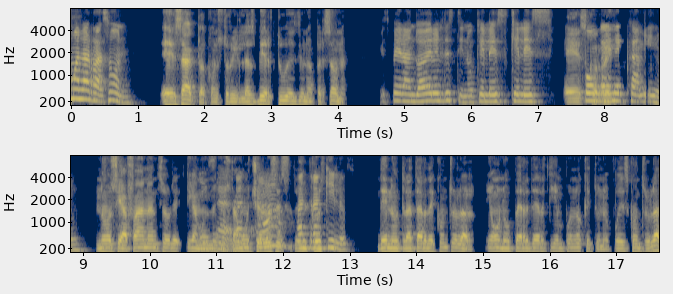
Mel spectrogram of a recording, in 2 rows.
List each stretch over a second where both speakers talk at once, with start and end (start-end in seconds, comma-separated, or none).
10.7-12.7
